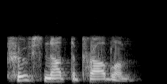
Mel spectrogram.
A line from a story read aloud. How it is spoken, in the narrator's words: Bingo finally said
